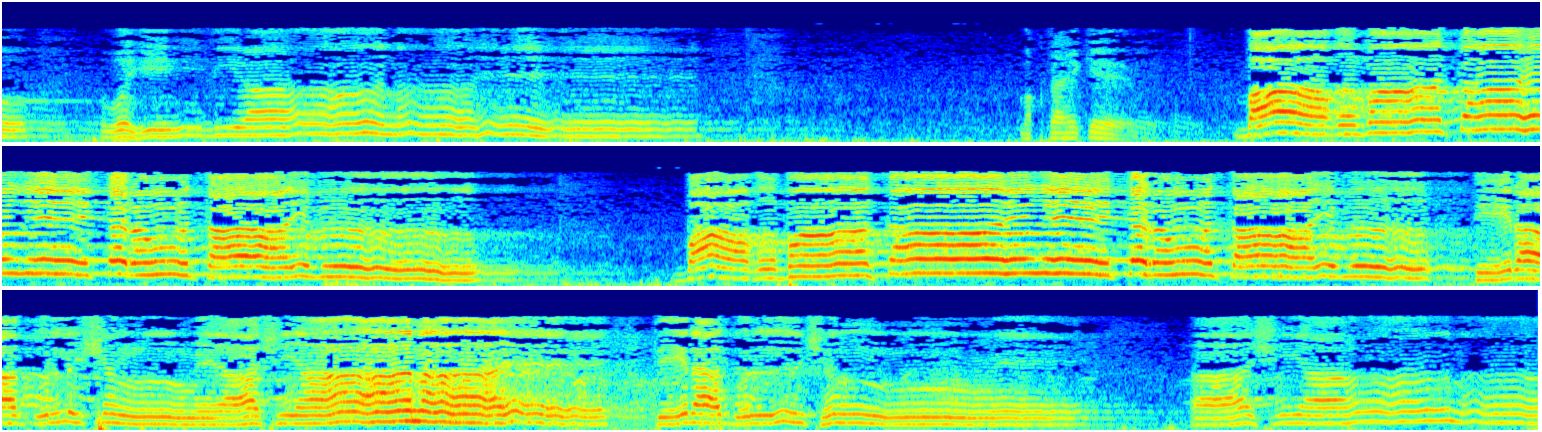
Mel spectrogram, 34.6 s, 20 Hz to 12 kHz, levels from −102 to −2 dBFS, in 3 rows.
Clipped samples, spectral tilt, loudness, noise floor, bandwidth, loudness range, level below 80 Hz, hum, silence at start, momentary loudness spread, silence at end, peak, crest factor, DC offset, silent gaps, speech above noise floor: under 0.1%; -3 dB/octave; -22 LUFS; -55 dBFS; 6.6 kHz; 14 LU; -50 dBFS; none; 0 s; 17 LU; 0 s; -4 dBFS; 20 dB; under 0.1%; none; 32 dB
